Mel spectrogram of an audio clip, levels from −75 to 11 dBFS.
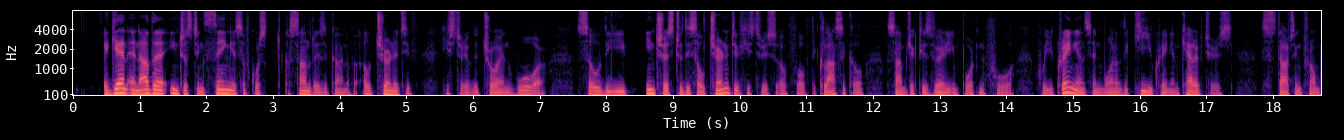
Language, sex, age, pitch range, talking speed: English, male, 40-59, 105-125 Hz, 145 wpm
